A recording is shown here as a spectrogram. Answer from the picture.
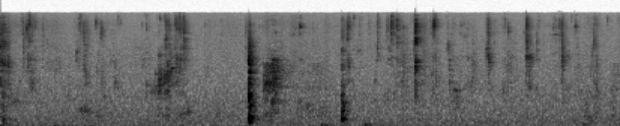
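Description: Ketchup-covered popcorn being chewed: scattered small clicks, a few a second, with a sharper one a little over three seconds in.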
